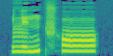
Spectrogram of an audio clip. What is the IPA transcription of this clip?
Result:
lɪ˨˥ŋt͡sʰɔː˧

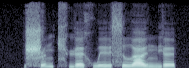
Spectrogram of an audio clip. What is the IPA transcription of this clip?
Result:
ʂə˨˩nt͡ɕʰɥɛ˥˩ xwe˧˥ɪ̯sɹ̩˥a˥˧ɪ̯ n̪jɛ˥˩

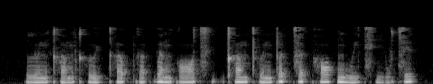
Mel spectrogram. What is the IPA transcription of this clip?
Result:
lɵ˨nkʰɐ˨˧mkʰɵ˨˧ɥ t̪ʰɐ˨p̚kɐ˨˥k̚ lɐ˨ŋkɔː˧t͡sʰɪ˨k̚ t̪ʰɐ˧mt̪ʰɵ˨˧nt̪ɐ˥t̚t͡sɐ˧t̚ hɔː˥k̚ŋuː˨˥jt͡sʰiː˨˧w t͡sɪ˥k̚

